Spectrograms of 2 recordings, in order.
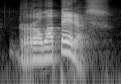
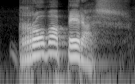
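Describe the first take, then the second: First: The whole word carries a single stress. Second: Both parts carry their own stress. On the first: It names a little rascal. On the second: It orders or exclaims that someone steals pears.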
